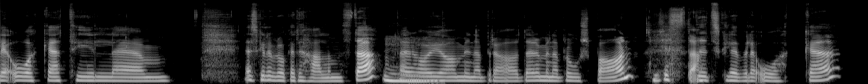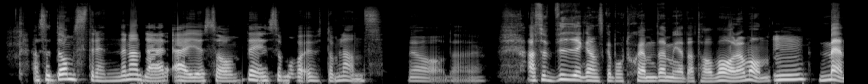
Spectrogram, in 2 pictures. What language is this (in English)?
Swedish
